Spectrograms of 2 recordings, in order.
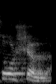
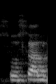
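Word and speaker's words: social: তো এখানে কি বলেছে যে উই হ্যাভ টু টার্মস, আমাদের রয়েছে দুটো শব্দ রয়েছে, to describe hour সোশ্যাল behaviour. উচ্চারণটা খেয়াল করবা, সোশ্যাল, আমরা অনেকেই সোশিয়াল বলি, সোশ্যাল বলি, উচ্চারণটা কিন্তু শুদ্ধ করতে হবে, সোশ্যাল।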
